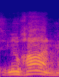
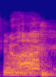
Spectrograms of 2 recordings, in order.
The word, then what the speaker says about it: Lohan: Is it Lohan or Lohan, or how do we pronounce her name? Anybody know? I thought it's Lohan. I have no Lohan, idea. okay. We'll say Lohan. It's fine. No, it's Luhan. It's Luhan. Luhan.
